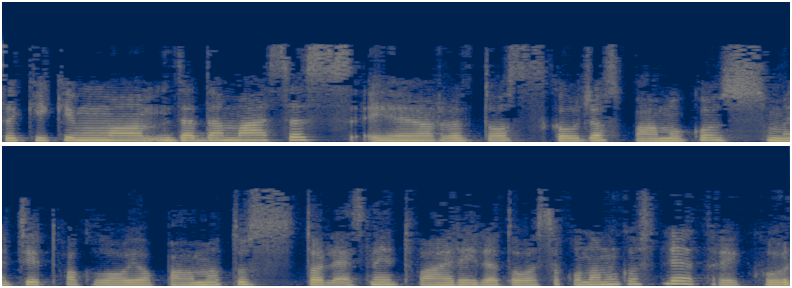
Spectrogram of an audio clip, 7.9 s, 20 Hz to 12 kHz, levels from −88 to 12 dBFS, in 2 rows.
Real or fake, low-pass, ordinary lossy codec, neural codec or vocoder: fake; 10.8 kHz; MP3, 32 kbps; codec, 24 kHz, 0.5 kbps, DualCodec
